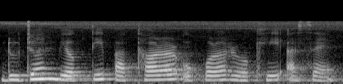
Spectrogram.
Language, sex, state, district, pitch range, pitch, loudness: Assamese, female, Assam, Sonitpur, 200-225 Hz, 205 Hz, -16 LUFS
